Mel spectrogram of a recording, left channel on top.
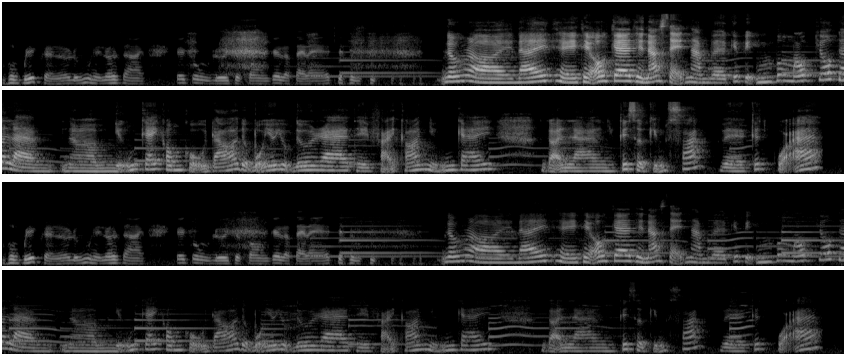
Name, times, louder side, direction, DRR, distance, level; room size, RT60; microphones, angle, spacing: voice 1, 0.0-3.8 5.0-5.1, equal, 10° right, 1.2 m, -40 dB
voice 2, 2.3-2.6 4.4-16.6, left 8 dB, 65° left, 0.4 m, -31 dB
sound 1, 2.8-12.8 13.3-14.7 15.7-15.9, right 3 dB, 40° right, 2.2 m, -48 dB
head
